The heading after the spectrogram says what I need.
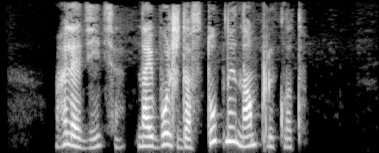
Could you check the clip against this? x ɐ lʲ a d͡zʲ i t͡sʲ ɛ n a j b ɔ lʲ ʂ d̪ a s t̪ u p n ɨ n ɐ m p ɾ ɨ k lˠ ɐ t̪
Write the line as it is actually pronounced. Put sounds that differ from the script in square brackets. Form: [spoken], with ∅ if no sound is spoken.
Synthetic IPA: [ɣ] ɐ lʲ a d͡zʲ i t͡sʲ ɛ n a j b ɔ lʲ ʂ d̪ a s t̪ u p n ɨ n [a] m p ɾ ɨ k lˠ ɐ t̪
